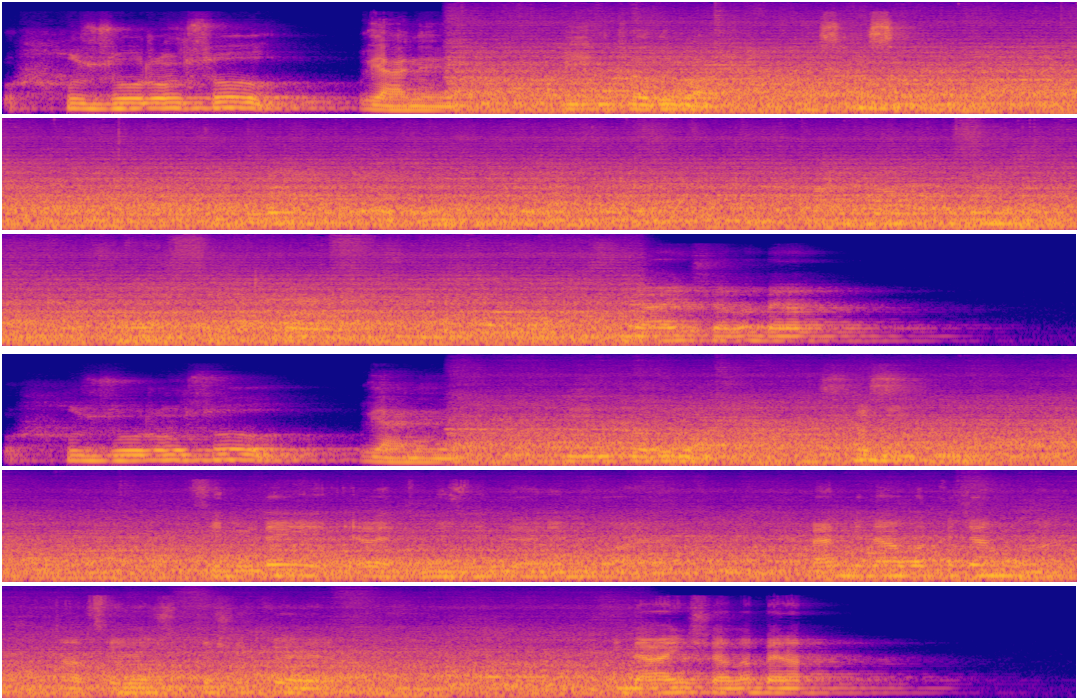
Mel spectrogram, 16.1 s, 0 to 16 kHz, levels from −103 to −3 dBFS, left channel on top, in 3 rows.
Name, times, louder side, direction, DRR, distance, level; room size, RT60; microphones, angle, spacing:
voice 1, 0.0-1.5 1.8-2.3 2.8-4.6, left 2 dB, 40° left, 10 dB, 0.5 m, -26 dB
sound 1, 2.2-14.0, left 2 dB, 65° left, 1.1 m, -25 dB
voice 2, 4.3-4.9 6.4-8.8 9.4-12.5 13.8-14.7, right 2 dB, 75° right, 8 dB, 0.8 m, -27 dB
6.2 x 5.6 x 7.1 m, 1.3 s
head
